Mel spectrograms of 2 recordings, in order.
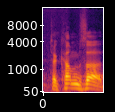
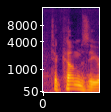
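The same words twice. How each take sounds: First: "Tecumseh" with the last syllable an unstressed uh; his own way. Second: "Tecumseh" said as too-KUM-zee, ending in ee; pronounced TOO-kum-zee. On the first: Speaker showing the church how he would say "Tecumseh", uh ending. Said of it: "That's the way I would say it". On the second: Guest asking the congregation if "Tecumseh" sounds right, ee ending. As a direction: local try at "Tecumseh" ending in a long ee. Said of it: "Did I pronounce it right?". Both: Shown as a demonstration.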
